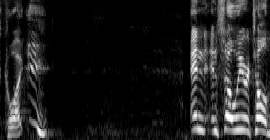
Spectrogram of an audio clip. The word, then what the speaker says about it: Kauai: I found out that anytime you say a Hawaiian word, you have to pronounce the last syllable like someone's punching you in the stomach. So it's Kauai.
